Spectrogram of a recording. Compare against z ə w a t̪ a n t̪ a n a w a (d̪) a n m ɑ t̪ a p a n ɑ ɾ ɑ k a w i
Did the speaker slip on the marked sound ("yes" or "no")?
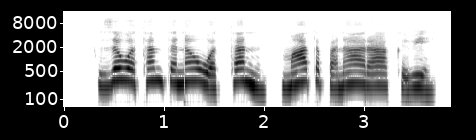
yes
